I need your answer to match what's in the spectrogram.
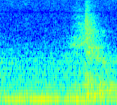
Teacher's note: So we have shu, which is pronounced like she with the lips rounded.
